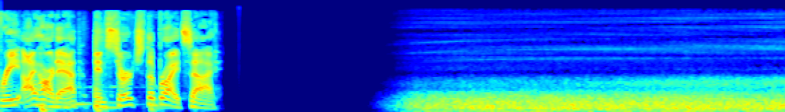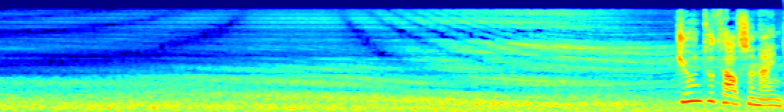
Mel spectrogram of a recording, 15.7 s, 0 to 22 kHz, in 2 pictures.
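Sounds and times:
speech: 0:00.0 - 0:02.2, 0:14.6 - 0:15.6
private jet engine roar overhead: 0:04.0 - 0:15.6.

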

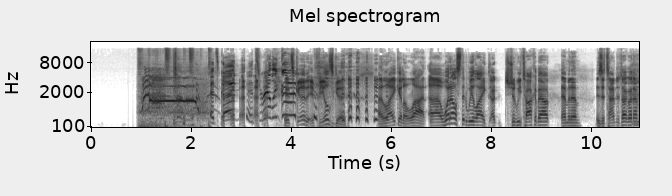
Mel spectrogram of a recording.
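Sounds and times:
woman screaming: 0:01.0 - 0:04.2
laughter: 0:01.7 - 0:06.2, 0:10.8 - 0:10.9
speech: 0:03.2 - 0:10.9.

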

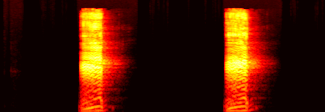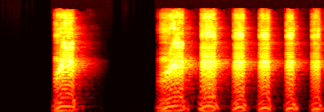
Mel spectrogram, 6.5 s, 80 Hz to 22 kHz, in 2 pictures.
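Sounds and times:
duck call quacks: 0:00.8 - 0:01.2, 0:02.3 - 0:02.7, 0:03.8 - 0:04.2, 0:04.8 - 0:06.4.

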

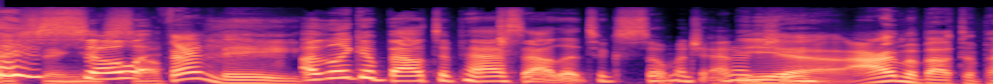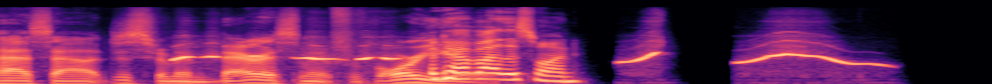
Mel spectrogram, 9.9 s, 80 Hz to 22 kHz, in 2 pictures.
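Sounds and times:
speech: 0:00.4 - 0:08.0
person whistling in a whistling competition: 0:05.8 - 0:07.2, 0:08.1 - 0:09.5.

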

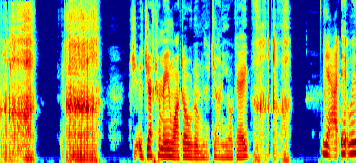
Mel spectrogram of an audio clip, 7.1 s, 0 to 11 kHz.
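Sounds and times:
loud rasping snoring: 0:00.0 - 0:02.3, 0:04.9 - 0:06.0
speech: 0:02.6 - 0:05.4, 0:06.4 - 0:07.1.

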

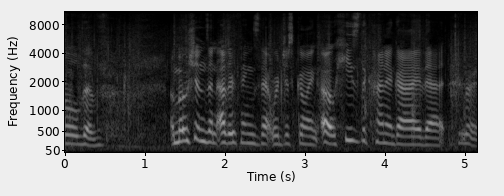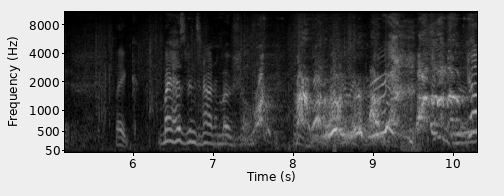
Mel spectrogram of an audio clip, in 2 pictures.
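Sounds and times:
speech: 0:00.0 - 0:00.7, 0:01.3 - 0:10.3
dog barking with high yelping barks: 0:07.5 - 0:10.3.

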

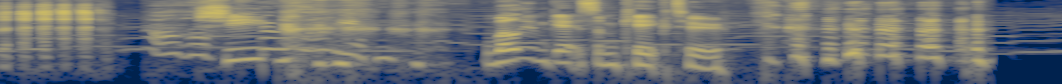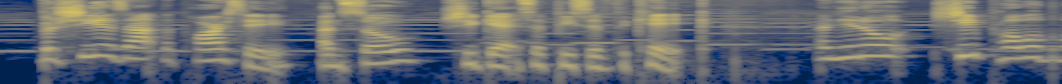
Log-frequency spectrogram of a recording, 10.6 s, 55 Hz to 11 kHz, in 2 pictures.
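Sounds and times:
goat bleating: 0:00.0 - 0:00.7
speech: 0:01.0 - 0:05.0, 0:05.6 - 0:10.6
laughter: 0:01.4 - 0:02.3, 0:03.8 - 0:05.0.

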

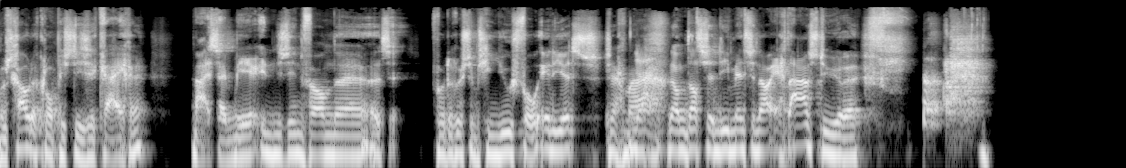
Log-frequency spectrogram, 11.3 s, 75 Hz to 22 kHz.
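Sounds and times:
speech: 0:00.0 - 0:09.9
loud sneeze: 0:09.2 - 0:09.9.

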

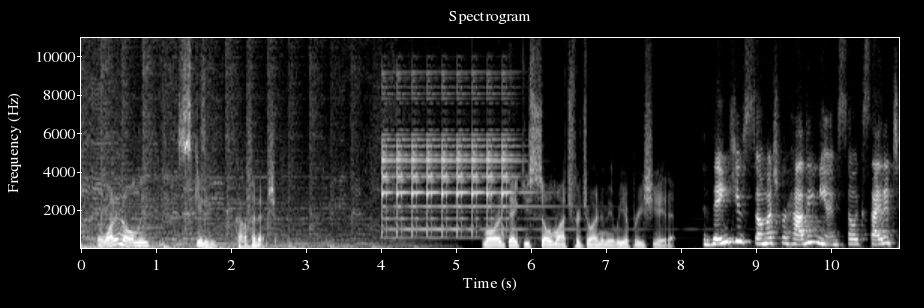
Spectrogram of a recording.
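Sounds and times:
speech: 0:00.2 - 0:02.8, 0:05.4 - 0:10.8
opening bell ringing in metallic strikes: 0:04.0 - 0:07.5.

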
